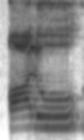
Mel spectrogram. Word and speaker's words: قالوا: کے ساتھ سیکھ لیں۔ قاف الف زبر قا، یہ قاف حروف مستعلیہ میں سے ہے، پر پڑھا جائے گا۔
